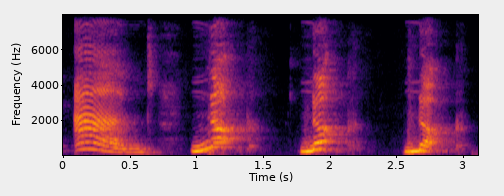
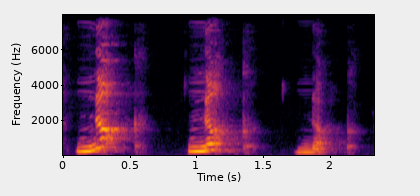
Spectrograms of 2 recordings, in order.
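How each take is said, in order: First: It is said a little bit louder. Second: It is said loudly, but less loudly.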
